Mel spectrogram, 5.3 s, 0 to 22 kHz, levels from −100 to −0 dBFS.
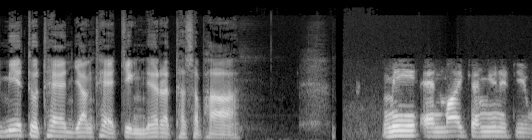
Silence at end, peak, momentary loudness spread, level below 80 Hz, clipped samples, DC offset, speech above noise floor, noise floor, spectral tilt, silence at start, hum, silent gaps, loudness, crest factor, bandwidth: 0 s; -2 dBFS; 8 LU; -58 dBFS; under 0.1%; under 0.1%; 43 dB; -62 dBFS; -5.5 dB/octave; 0 s; none; 3.37-3.43 s; -18 LUFS; 18 dB; 16 kHz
